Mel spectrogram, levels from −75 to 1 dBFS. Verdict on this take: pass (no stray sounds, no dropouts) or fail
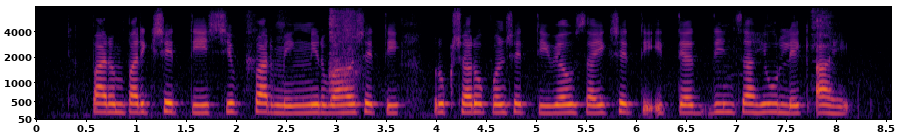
pass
